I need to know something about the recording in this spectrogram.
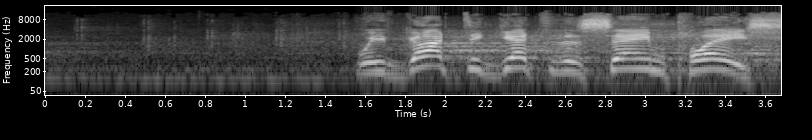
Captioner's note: applause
